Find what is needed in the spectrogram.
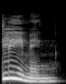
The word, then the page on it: gleaming: British English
